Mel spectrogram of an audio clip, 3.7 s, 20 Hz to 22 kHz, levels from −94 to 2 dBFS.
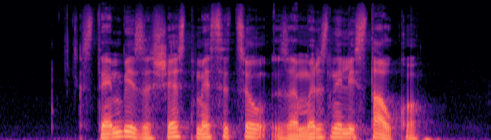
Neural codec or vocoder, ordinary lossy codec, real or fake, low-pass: vocoder, 44.1 kHz, 128 mel bands every 512 samples, BigVGAN v2; none; fake; 19.8 kHz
